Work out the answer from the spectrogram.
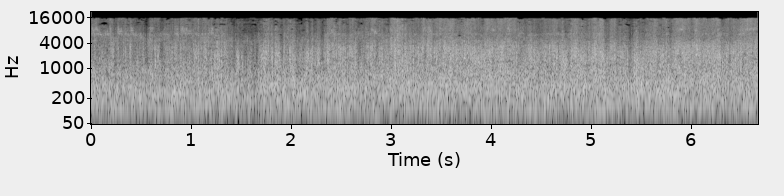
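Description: Wind buffets the microphone over the steady rumble of a moving passenger train's wheels on the track, recorded from an open coach door.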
